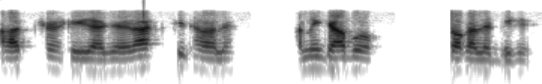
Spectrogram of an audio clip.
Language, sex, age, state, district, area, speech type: Bengali, male, 18-30, West Bengal, Nadia, urban, conversation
